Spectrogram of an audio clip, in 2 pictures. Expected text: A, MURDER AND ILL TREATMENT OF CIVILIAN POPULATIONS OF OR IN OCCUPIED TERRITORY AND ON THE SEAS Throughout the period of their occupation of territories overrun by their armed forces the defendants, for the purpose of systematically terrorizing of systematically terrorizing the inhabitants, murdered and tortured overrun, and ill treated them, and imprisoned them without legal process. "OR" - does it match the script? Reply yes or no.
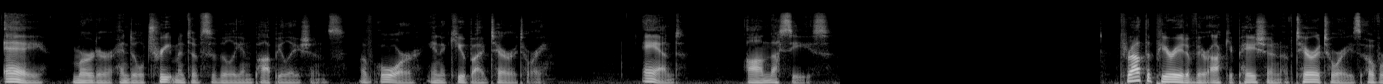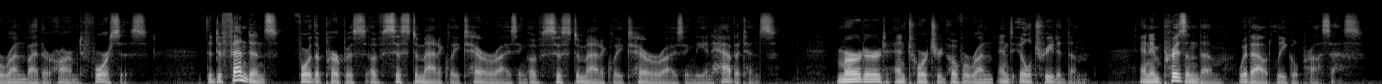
yes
